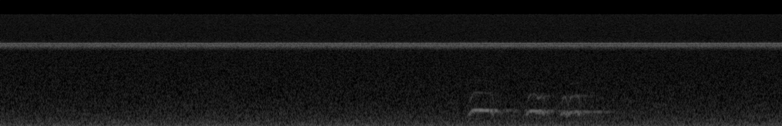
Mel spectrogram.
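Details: Night field ambience with cicadas giving a constant shrill, unbroken buzz. Midway, a brief series of three low hoots rises from the background, then fades back into the even drone.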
